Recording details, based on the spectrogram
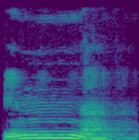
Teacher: hukumnya gunnah. 2 harakat kita dengungkan.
